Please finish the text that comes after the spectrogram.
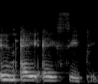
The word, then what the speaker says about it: NAACP: say that no more it's supposed to be n aacp oh that's the proper way okay yes that's a proper way to say it uh but you know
